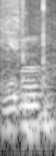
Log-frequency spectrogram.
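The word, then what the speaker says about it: Beauton: Please state your name and spell it for the record. Buten Jr., last name B-E-A-U-T-O-N.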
